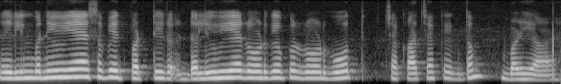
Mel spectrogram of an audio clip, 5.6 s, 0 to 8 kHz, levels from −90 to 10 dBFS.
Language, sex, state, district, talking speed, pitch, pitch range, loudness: Hindi, female, Delhi, New Delhi, 205 wpm, 225 Hz, 210-240 Hz, -16 LUFS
